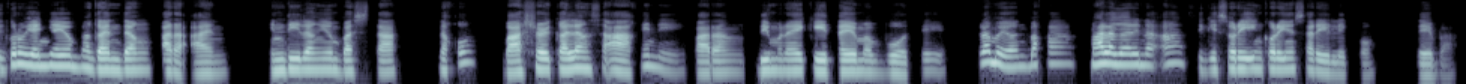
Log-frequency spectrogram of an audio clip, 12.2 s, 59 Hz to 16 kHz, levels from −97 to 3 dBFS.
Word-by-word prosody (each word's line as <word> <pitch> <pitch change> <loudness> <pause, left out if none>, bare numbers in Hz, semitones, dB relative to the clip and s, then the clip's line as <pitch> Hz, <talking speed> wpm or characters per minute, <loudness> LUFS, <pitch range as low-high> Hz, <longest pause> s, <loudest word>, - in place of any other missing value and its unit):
Siguro 225 +7 +2
'yan 205 -1 +4
nga 210 -1 +3
'yung 200 - -1
magandang 160 -3 +2
paraan, 130 -1 -1 0.3
hindi 155 +2 +1
lang 160 0 +1
'yung 160 - -1
basta, 145 -1 -1 0.4
"Naku 245 - -6 0.2
basher 140 +4 +5
ka 160 +1 +2
lang 170 0 +3
sa 155 -5 +2
akin, 200 +3 -8
eh, 145 -3 -15
parang 140 +1 -2
di 150 - +2
mo 155 0 -4
nakikita 150 -1 +1
'yung 145 -1 +2
mabuti." 135 +2 -7 0.3
Alam 255 +1 +2
mo - - +3
'yun, 185 +1 -2
baka 235 +2 -8
mahalaga 230 0 +5
rin 215 -1 -2
na, - - -12
"Ah, 245 +2 -5 0.2
sige 160 0 -7
suriin 170 0 +2
ko 170 0 0
rin 165 0 +1
'yung 170 - -15
sarili 140 -5 -2
ko." 115 +1 -19 0.3
'Di 115 -1 -5
ba? 105 -1 -18
160 Hz, 195 wpm, -25 LUFS, 145-185 Hz, 0.4 s, basher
